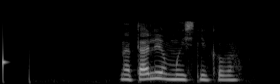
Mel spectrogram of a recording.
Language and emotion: Russian, neutral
